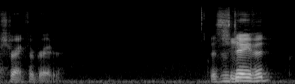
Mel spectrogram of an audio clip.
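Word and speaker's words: D4v1d: three cost 1 muu it's called David although it's spelled D4 v1d so we have some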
